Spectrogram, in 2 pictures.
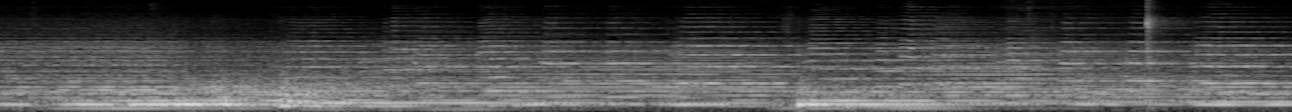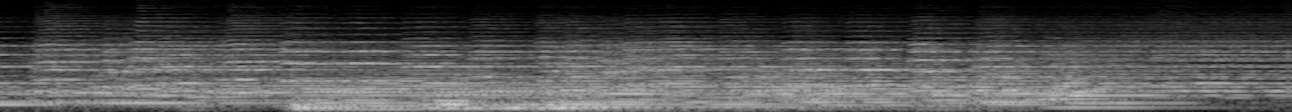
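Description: Symphony orchestra playing sustained notes: low bowed double basses and cellos, with French horns prominent. The full orchestra comes in louder about four seconds in.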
